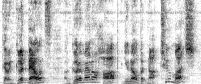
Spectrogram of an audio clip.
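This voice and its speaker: A man hosting a review show in casual comic banter, with animated, exaggerated reactions. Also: fairly high pitch, moderate pace, soft background music. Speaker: beer review show host.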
